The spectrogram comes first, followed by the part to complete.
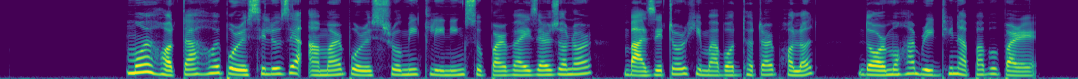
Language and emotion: Assamese, sad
